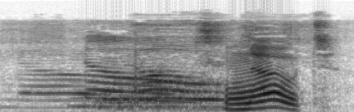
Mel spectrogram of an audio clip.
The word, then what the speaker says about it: note: And we add an E. Note.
